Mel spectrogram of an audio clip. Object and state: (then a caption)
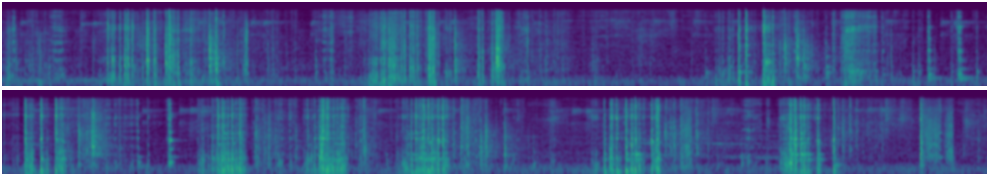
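Pressed chalk disc being scraped. A solid white pressed chalk disc, held in the fingertips, is scraped and cut with a box-cutter blade while crumbs fall into the pan. Short bursts of dry, bright scraping and crunching repeat through the clip, with brief quiet gaps between strokes.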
